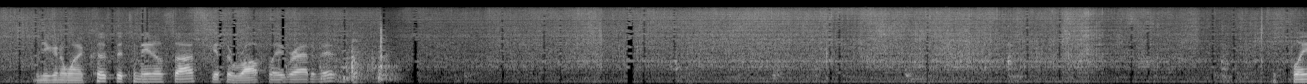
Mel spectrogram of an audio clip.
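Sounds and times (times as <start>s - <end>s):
rice and sauce sizzling in a pan: 0.0s - 13.0s
spatula stirring: 5.8s - 12.9s.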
